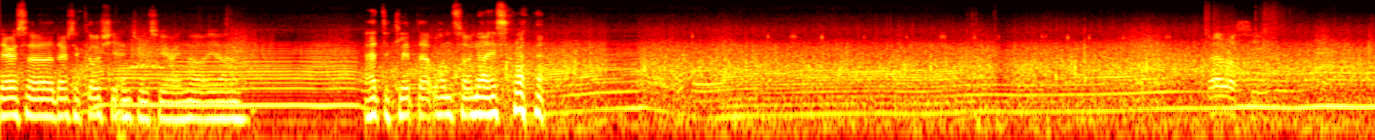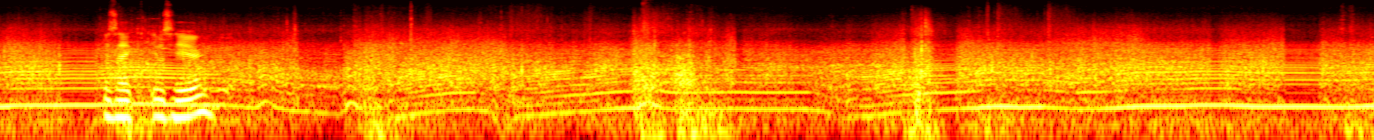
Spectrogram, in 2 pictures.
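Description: A vehicle engine drones steadily, rising and falling in pitch as it revs.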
